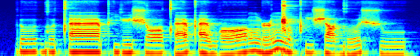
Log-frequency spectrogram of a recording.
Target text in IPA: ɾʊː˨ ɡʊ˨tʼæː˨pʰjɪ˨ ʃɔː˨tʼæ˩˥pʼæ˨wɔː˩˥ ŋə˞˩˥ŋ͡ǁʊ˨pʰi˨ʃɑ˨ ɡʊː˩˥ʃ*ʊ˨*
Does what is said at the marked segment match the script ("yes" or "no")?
no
